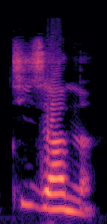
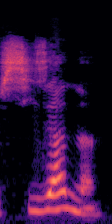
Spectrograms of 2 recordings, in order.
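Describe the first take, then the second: First: The 'ti' is said with a T sound. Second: The 'ti' is said with an S sound. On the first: The speaker calls it right. "le T avec le I fait quand même T" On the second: The speaker calls it wrong. "et pas"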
